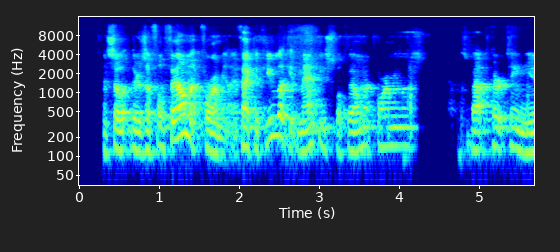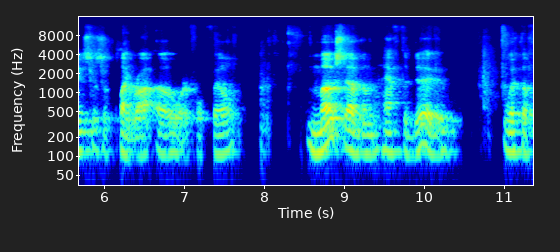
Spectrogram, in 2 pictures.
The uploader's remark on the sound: Autumn Special Lecture Series. London Seminary. These podcasts are the recordings of the lectures.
